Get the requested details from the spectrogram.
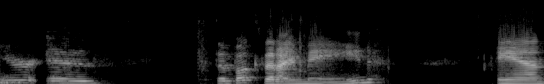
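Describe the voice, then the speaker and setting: A soft-spoken woman talks with a bright, sharp tone. Her pitch varies in an ordinary way. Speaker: children's book author. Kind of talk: interview answers to students.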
